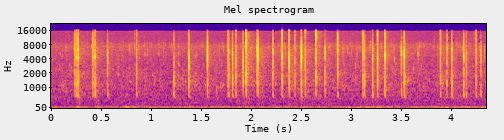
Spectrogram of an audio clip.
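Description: Fingertips and nails tap the top head and green plastic rim of a small hollow plastic toy drum with a printed shell, held upright. About 25 quick, dry, irregular clicks sound, each bright and cut off almost at once, over a faint low hum.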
